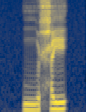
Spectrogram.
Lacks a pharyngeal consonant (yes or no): no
